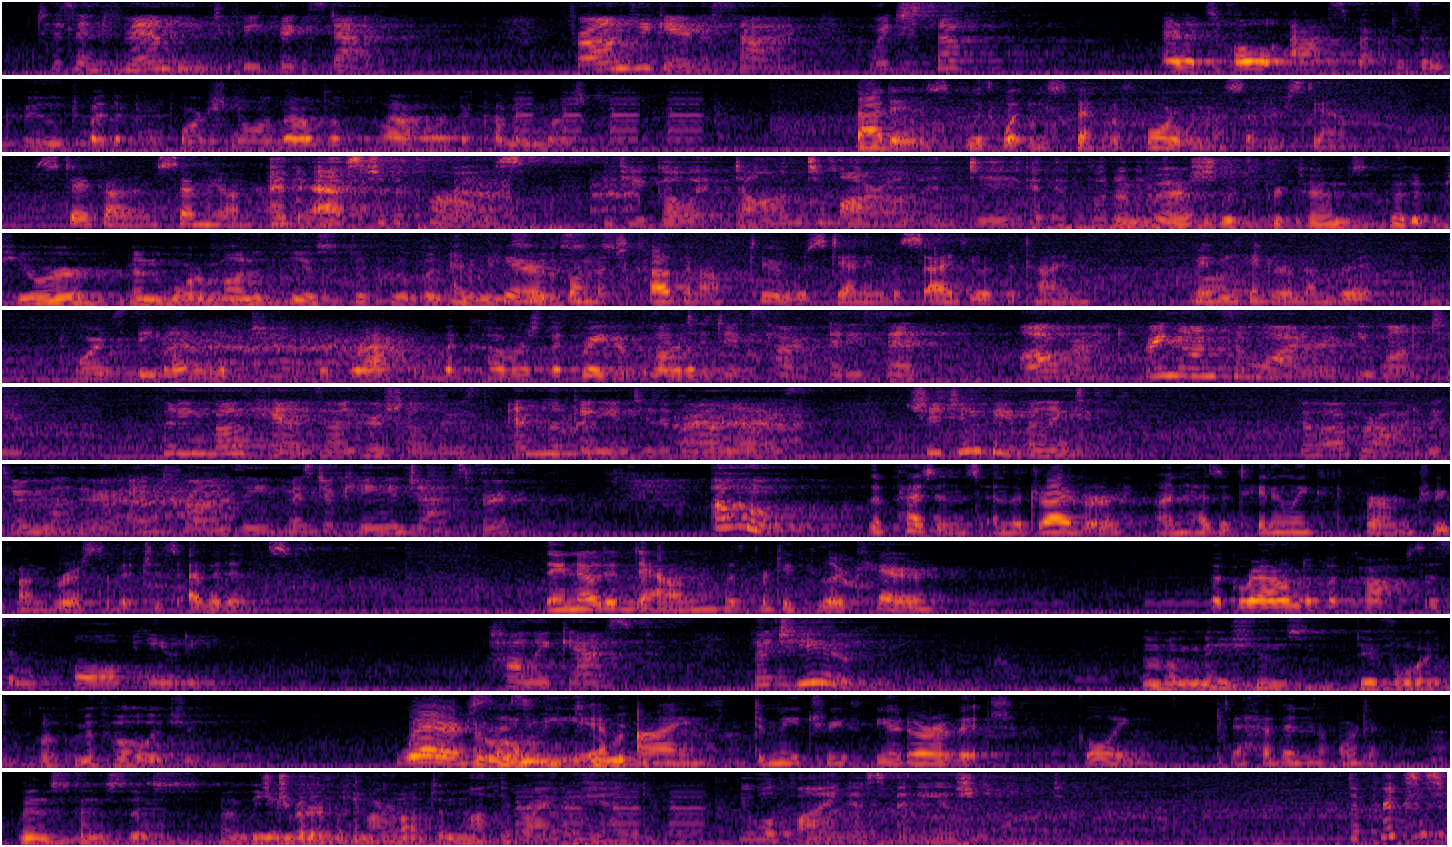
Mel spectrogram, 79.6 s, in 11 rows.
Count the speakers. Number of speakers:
five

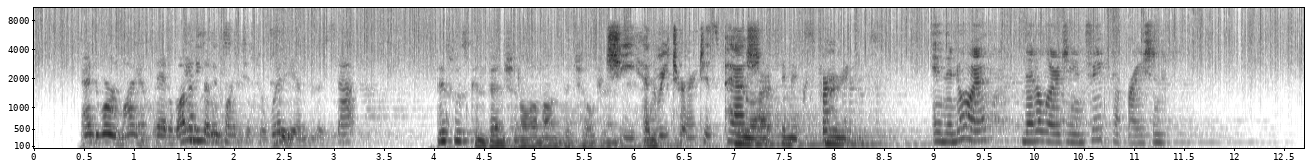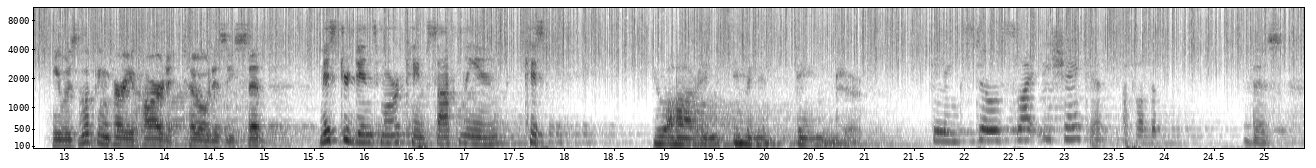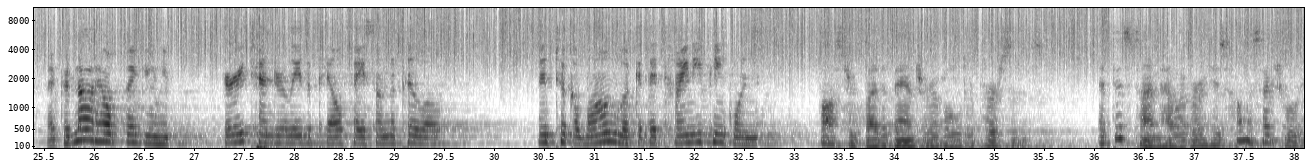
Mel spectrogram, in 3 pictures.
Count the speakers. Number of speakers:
eight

